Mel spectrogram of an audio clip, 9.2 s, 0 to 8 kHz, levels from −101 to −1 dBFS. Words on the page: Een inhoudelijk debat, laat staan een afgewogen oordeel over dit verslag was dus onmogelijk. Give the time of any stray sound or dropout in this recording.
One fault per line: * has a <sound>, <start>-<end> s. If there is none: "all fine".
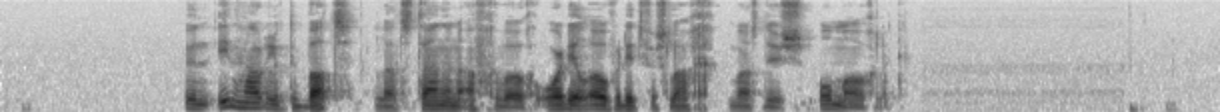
all fine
